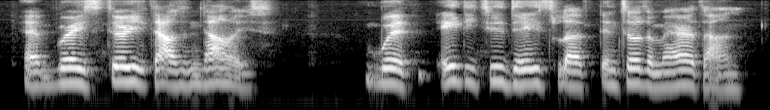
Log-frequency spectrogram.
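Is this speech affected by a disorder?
Yes: ALS.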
